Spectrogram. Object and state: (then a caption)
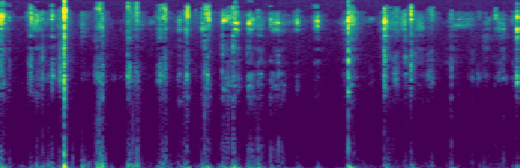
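Wooden comb. Fingernails strum and flick across the long teeth of a light wooden comb. The result is a quiet run of dry, rapid ticks and rattling flicks that die away almost instantly, with a louder snap near the start.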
